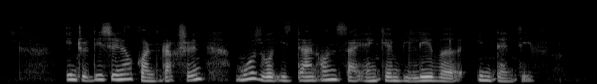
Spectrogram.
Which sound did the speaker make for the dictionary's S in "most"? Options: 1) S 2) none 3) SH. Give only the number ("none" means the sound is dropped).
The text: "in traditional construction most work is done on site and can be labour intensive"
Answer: 1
